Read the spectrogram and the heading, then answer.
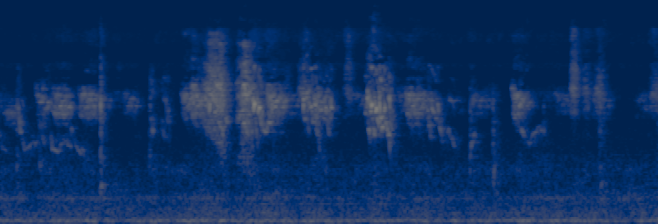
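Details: Budgerigar chatter on a windy, sunny day, with a quaker parrot and conure in the background; quieter, continuous high warbling and chirps over a faint low rumble, with a few sharp ticks.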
